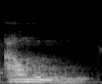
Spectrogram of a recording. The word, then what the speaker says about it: Om: Primero, aprender a pronunciar el OM, que se pronuncia, como decía, AUM.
